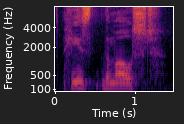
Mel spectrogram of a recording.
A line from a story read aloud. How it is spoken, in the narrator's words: he said slowly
